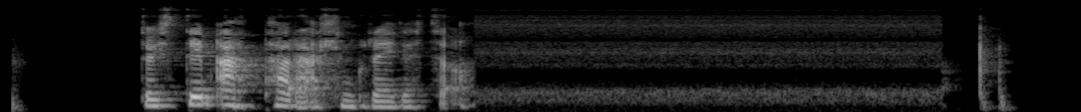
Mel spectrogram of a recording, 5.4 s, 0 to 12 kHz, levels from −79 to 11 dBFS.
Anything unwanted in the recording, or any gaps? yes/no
no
